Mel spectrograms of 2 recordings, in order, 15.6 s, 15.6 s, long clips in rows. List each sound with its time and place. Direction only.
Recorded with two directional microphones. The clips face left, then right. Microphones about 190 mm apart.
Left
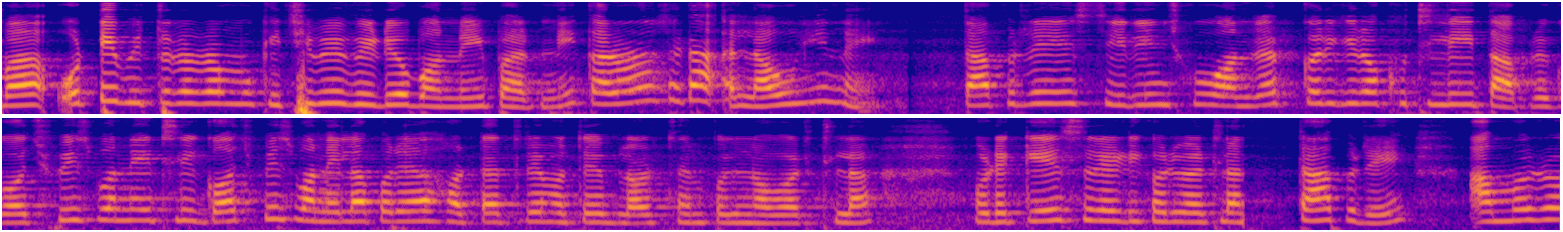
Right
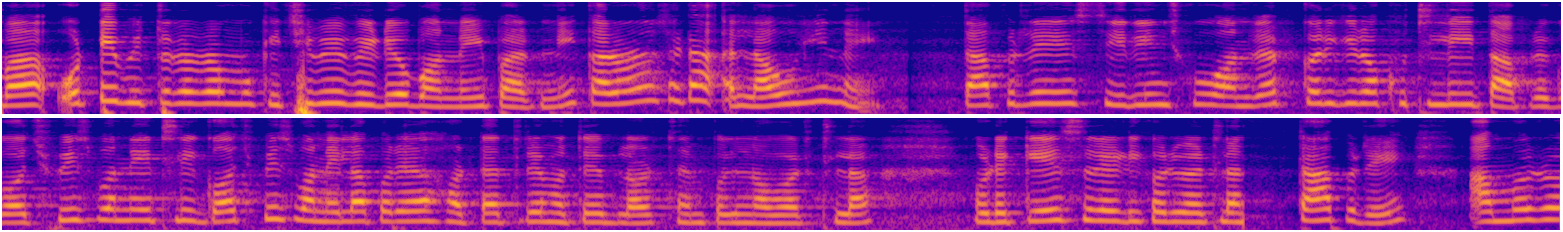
0.0 s speech: 45° right (ahead or behind)
4.8 s a woman's voice: 25° right (ahead or behind)
14.3 s speech: 40° right (ahead or behind)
